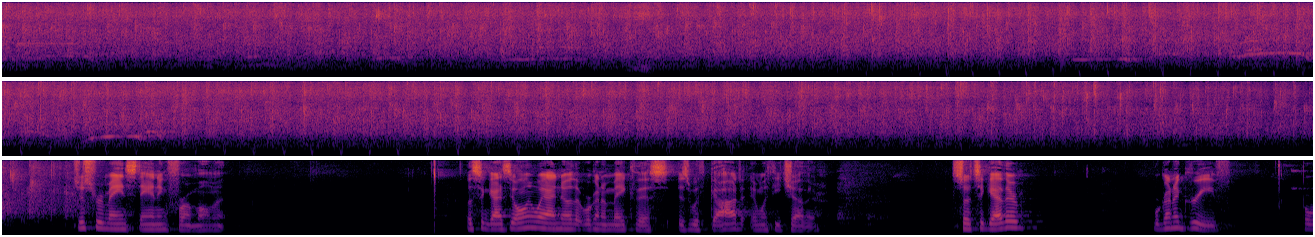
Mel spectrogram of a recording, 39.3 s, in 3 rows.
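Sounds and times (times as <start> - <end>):
cheers and whoops: 0.0 - 6.5, 10.5 - 15.1
audience applause: 0.0 - 27.1
speech: 27.0 - 28.5, 30.9 - 34.5, 35.8 - 36.6, 37.8 - 38.6.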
